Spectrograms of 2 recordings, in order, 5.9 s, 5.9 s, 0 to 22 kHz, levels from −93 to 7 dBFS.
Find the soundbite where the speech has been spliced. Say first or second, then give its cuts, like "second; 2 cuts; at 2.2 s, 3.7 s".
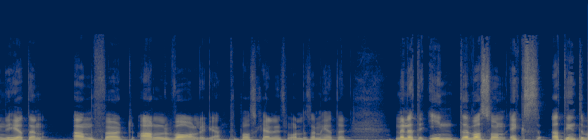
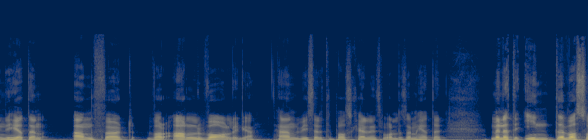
first; 2 cuts; at 1.4 s, 2.3 s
